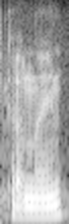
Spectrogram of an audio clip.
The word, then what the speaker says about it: Carine: are you thank you it's not too far off uh it's pronounced as carine but that's pretty close so D carine okay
